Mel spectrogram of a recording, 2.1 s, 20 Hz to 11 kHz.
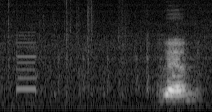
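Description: A short electronic beep, one steady tone lasting about a fifth of a second, near the start. About 1.7 s in comes a brief, louder voiced sound that bends in pitch.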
